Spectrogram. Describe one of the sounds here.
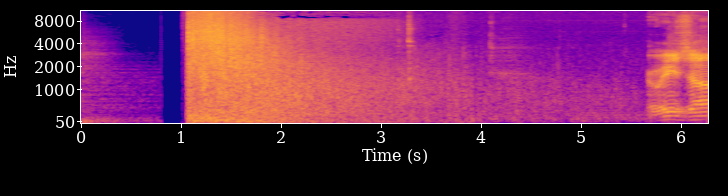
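A loud explosion booms and slowly dies away.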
